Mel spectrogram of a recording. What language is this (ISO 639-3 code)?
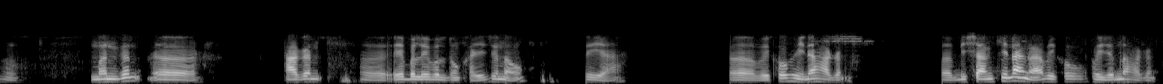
brx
